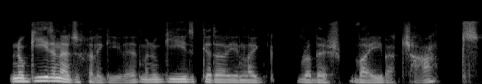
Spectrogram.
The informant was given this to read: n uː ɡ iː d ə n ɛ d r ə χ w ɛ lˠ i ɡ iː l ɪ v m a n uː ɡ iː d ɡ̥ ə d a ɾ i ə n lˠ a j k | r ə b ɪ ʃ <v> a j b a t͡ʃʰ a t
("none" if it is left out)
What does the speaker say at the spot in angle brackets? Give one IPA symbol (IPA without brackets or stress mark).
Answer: v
